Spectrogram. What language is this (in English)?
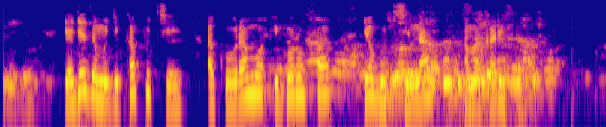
Kinyarwanda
